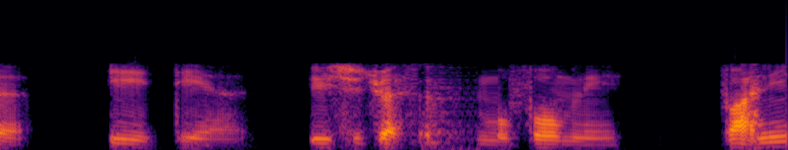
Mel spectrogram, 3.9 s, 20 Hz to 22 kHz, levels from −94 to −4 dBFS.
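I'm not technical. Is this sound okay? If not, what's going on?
No. The speech went through the iLBC codec, a phone-call format that keeps only about 300 Hz to 3.6 kHz, so it sounds thin, slightly rough and synthetic.

There are also lost iLBC frames. From 2.06 to 2.52 s, and briefly from 3.70 to 3.82 s, missing pieces were patched with a held, buzzy vowel-like sound. The longest patch lasts about a fifth of a second.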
